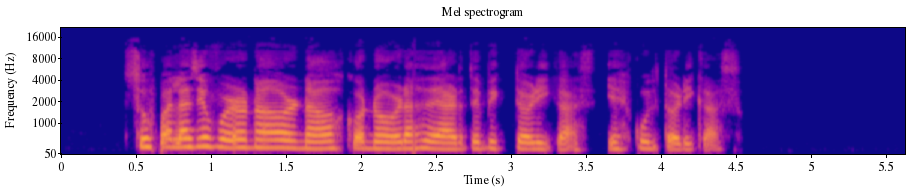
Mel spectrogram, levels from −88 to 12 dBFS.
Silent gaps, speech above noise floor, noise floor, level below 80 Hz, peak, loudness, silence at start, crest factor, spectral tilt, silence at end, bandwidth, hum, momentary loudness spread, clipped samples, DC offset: none; 71 dB; -85 dBFS; -58 dBFS; 0 dBFS; -15 LUFS; 0.45 s; 16 dB; -5.5 dB/octave; 1.2 s; 11 kHz; none; 10 LU; under 0.1%; under 0.1%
